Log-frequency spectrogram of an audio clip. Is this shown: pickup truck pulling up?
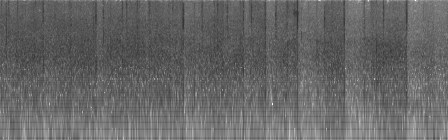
no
